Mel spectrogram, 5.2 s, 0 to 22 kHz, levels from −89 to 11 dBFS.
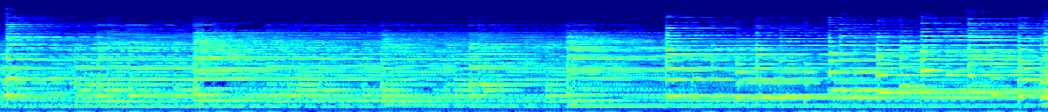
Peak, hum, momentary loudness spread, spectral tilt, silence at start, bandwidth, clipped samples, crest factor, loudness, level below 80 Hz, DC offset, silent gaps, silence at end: -12 dBFS; none; 6 LU; -1 dB/octave; 0 s; 15 kHz; under 0.1%; 18 dB; -29 LUFS; -72 dBFS; under 0.1%; none; 0 s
